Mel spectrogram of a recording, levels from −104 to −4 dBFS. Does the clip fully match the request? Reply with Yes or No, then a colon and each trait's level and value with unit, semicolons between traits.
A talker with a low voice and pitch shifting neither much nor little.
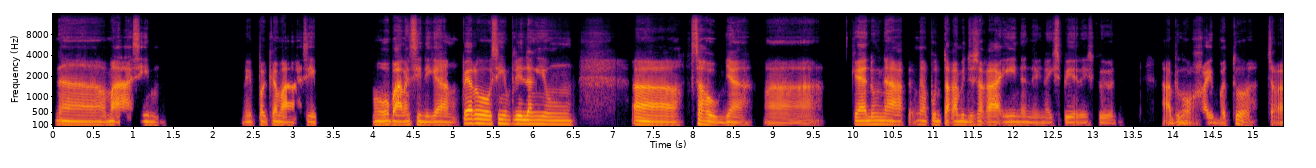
Yes: very low, 95 Hz; average, 4.3 semitones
